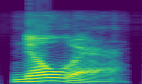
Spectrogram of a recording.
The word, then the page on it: nowhere: American English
